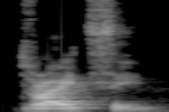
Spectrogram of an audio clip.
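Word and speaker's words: dreizehn: dry and then we add same to it dried same number 14 the same process the last number four we have written it fear then add same to it fiat same 14.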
